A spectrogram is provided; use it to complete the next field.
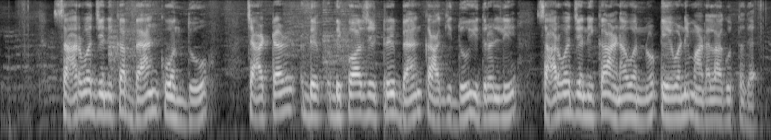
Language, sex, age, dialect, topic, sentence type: Kannada, male, 18-24, Mysore Kannada, banking, statement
